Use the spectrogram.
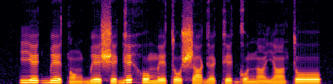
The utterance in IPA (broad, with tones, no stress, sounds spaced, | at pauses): j e˦ ɡ͡b e˦˨ t ɔ̃˨ ɡ͡b e˧ ʃ e˧ ɡ e˦ h o˦ m e˧ t o˧ ʃ a˨ ɡ ɛ˨ k e˧ ɡ o˧ n ã˨ j ã˨ t o˧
